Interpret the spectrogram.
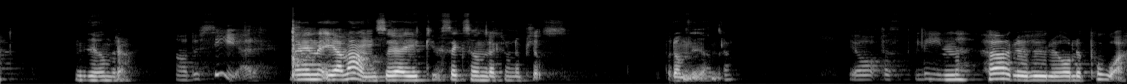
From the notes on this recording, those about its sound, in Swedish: Trodde detta avsnitt skulle bli grymt men något hände med ljudet.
